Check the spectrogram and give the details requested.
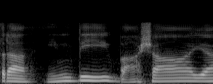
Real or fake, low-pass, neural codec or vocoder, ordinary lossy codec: fake; 7.2 kHz; codec, 16 kHz, about 1 kbps, DyCAST, with the encoder's durations; none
